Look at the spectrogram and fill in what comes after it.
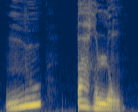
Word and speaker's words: parlons: Classical because you will see that with the other groups as well, it's quite common to have this O-N-S for nous, okay? Nous parlons, okay? Remember, final S is not pronounced, okay? And then this O N together, they will give you the sound on, on, okay?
